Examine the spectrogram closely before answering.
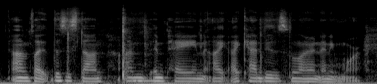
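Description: A woman with an American accent at a moderate pace, with ordinary pitch variation. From UK. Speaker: podcast host. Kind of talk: interview conversation. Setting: indoor venue recording.

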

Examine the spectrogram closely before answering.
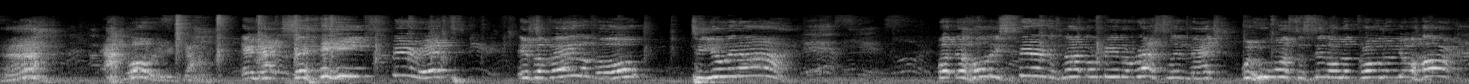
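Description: With music in the background, a man speaks at a fairly slow pace in an extremely high pitch. His tone is animated, and his loudness swings widely. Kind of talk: sermon. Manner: animated, call-and-response preaching with exclamatory 'yes' and 'say amen' prompts.

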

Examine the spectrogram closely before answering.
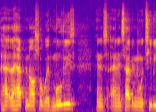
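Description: Here a man talks at a fairly quick pace and medium pitch. He has an unremarkable speaking voice. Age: 20s. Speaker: podcast co-host. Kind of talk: casual chat.

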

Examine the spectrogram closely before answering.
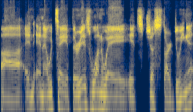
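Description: An American accent marks this man's speech at a medium pitch. He talks at a fairly slow pace with ordinary pitch variation. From Los Angeles, California. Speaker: investor and army veteran. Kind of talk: interview conversation.

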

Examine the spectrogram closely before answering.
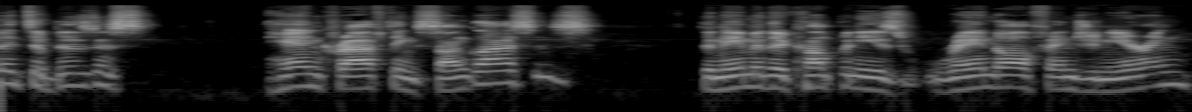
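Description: Recorded very cleanly against a silent background, a man with a Boston accent has a bright, sharp tone and a dry, close sound with no echo. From Boston, Dorchester. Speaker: actor. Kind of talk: casual chat.

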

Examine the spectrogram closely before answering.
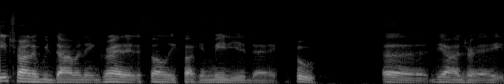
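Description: Speaking fairly low at a moderate pace, a man shifts widely in loudness. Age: 30s. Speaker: podcast co-host. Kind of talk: casual chat. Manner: animated.

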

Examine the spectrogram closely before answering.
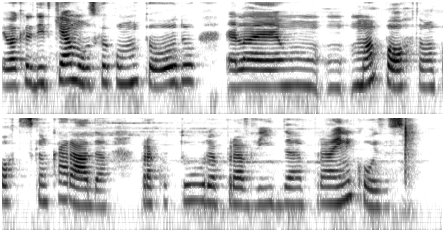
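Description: At a moderate pace, a woman with a fairly high pitch and an unremarkable speaking voice is heard on a very clean recording with a silent background. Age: 20s. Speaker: student and orchestra violinist. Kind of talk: interview.

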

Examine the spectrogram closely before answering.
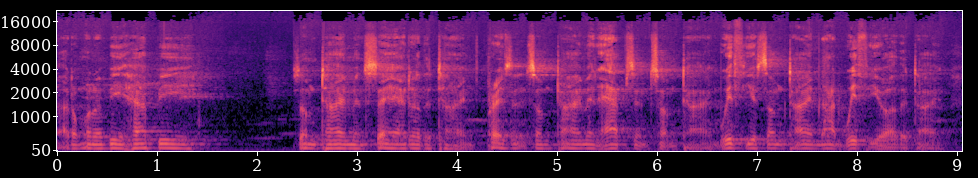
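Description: Over noticeable background noise, a man speaks at a moderate pace in a fairly low pitch with monotone, flat intonation. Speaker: preacher. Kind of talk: sermon. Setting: church.

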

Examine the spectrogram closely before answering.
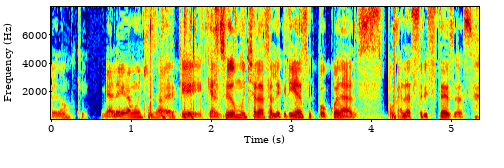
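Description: Using a normal speaking voice, a man talks at a moderate pace with hardly any pauses, a fairly high pitch and ordinary pitch variation. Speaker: student podcast host. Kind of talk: interview. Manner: formal.

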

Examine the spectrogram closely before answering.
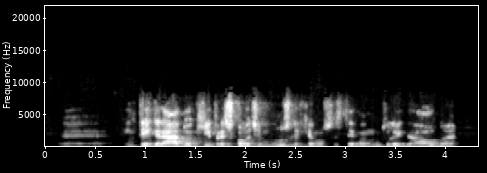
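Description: A man speaks at a moderate speed. Background music accompanies him. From São Paulo, south zone (Capão Redondo). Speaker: musician and music school owner. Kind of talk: casual podcast interview. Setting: at his music school.

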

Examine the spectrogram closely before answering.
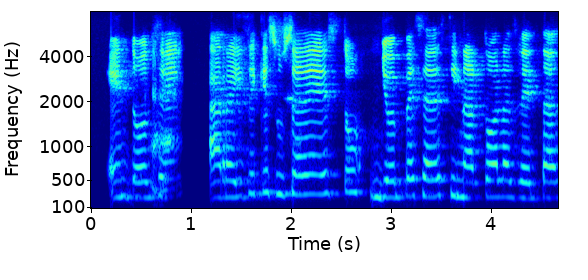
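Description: Speaking at a moderate pace, a woman with a high-pitched voice uses ordinary pitch variation. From Sonora, northern Mexico. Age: 20s. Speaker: author and suicide prevention advocate. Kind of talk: interview. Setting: Skype call.

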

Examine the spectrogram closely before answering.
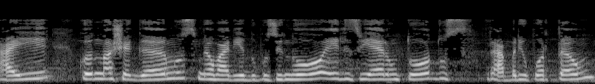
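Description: Over noticeable background noise, a woman speaks at a fairly slow pace and fairly high pitch. Her intonation is fairly even and her loudness very even. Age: old. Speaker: elderly woman telling her life story. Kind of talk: storytelling.

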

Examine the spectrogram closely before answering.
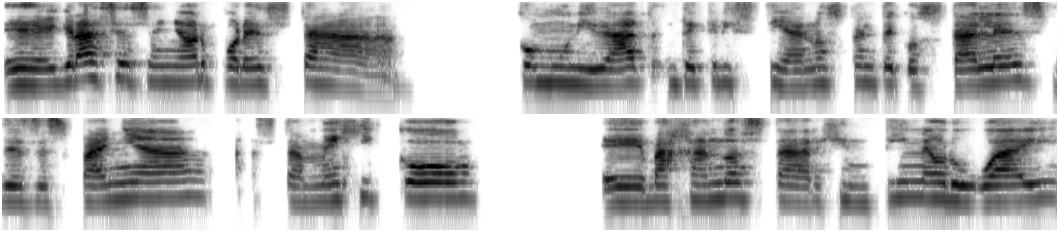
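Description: In a dry, close sound with no echo, a woman speaks very slowly at a fairly high pitch with monotone, flat intonation. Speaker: church member. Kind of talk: prayer; testimony. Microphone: phone.

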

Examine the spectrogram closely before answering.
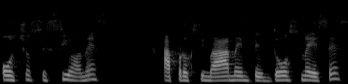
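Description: Against a quiet background with a dry, close sound and no echo, a woman talks at a fairly slow pace and medium pitch with fairly even intonation. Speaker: branding consultant. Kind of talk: interview conversation. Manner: forceful, dominant; passionate.

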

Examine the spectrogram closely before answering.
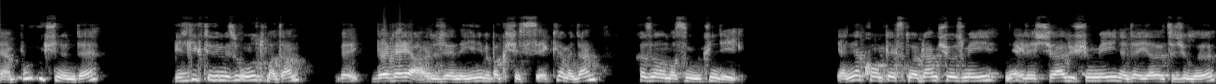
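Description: This man has a high-pitched voice and lively intonation. He keeps a fairly quick pace at very even loudness. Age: 40s. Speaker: management consultant and trainer. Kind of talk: podcast interview.

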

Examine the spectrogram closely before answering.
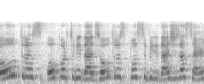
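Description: Talking fairly quickly, the woman shows ordinary pitch variation. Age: 20s. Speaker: online show host. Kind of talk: casual chat.

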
